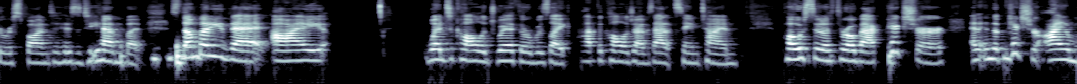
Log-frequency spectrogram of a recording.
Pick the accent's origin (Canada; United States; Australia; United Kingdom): Canada; I grew up in Canada. Hockey is very serious where I'm from.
